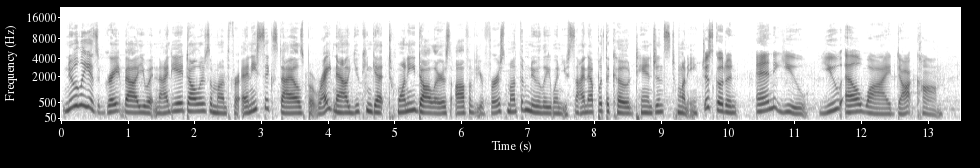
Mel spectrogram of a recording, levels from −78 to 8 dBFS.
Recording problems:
murmuring crowd; faint; throughout; 30 dB below the speech

